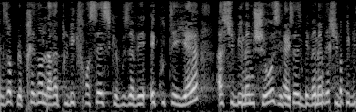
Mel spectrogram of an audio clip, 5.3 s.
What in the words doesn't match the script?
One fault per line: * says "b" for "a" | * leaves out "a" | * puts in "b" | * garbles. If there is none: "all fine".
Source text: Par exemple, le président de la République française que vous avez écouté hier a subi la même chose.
* leaves out "la"
* garbles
